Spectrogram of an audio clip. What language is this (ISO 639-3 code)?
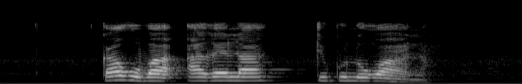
nso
